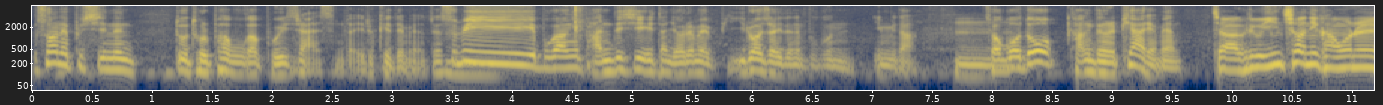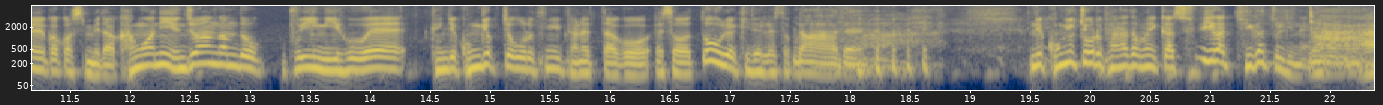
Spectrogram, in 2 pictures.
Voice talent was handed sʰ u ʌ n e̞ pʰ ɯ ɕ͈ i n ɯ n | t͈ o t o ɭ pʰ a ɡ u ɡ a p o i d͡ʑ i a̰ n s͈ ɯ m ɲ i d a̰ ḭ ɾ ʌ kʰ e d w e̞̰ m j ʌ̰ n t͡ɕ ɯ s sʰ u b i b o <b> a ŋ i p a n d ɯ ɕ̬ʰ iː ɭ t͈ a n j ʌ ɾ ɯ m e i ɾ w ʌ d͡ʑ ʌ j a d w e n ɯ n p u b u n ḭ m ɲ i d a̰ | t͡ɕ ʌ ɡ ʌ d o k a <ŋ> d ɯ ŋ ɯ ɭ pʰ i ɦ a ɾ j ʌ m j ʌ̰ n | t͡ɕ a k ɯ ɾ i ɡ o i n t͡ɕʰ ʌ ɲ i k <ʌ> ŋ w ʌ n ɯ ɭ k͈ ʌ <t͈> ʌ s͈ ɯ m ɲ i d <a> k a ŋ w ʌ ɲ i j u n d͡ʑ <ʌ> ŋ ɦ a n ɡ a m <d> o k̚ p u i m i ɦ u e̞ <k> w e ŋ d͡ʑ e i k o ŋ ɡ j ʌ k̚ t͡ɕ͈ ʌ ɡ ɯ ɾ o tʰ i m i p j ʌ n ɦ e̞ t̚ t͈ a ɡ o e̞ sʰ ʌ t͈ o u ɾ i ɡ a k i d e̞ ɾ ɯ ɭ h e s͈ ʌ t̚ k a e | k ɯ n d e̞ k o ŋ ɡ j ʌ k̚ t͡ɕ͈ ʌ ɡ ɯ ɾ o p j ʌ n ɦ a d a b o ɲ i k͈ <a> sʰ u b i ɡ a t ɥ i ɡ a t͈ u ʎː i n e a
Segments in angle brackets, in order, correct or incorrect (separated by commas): incorrect, correct, incorrect, incorrect, correct, correct, correct, correct, correct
